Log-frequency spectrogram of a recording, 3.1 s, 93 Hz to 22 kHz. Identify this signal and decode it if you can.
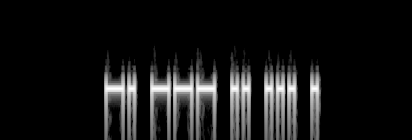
Morse code, heard as a keyed tone, about 28 wpm, 700 Hz. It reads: NOISE
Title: Five Letter Words - 28wpm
